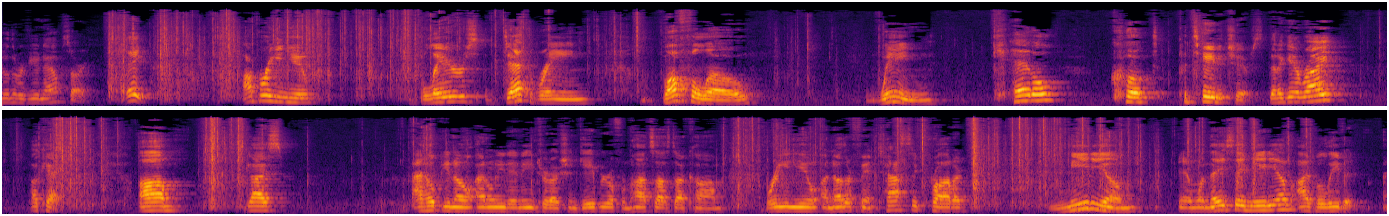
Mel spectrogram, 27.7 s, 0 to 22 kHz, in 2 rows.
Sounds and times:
Speech: 0.0 - 1.5, 2.4 - 3.2, 4.2 - 5.9, 6.5 - 7.6, 8.6 - 13.5, 14.1 - 14.5, 15.2 - 16.8, 17.9 - 23.6, 24.3 - 27.7.

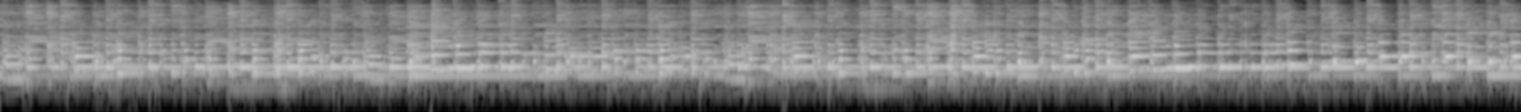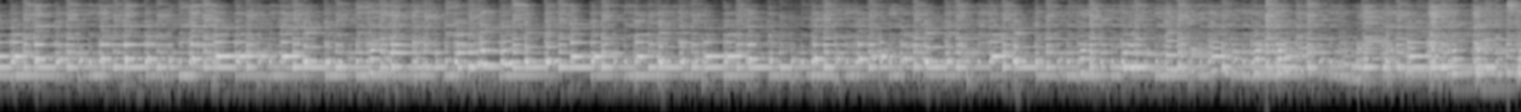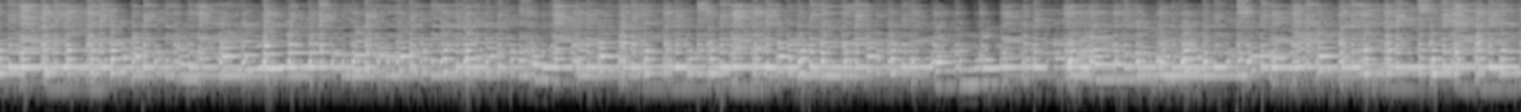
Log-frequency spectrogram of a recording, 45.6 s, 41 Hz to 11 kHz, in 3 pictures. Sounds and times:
Banjo: 0.0 - 45.6.

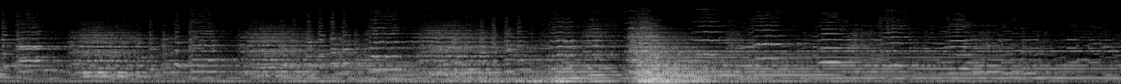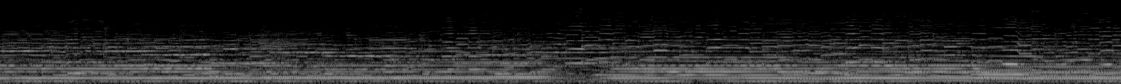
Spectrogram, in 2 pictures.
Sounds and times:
Violin, fiddle: 0.0 - 22.4.

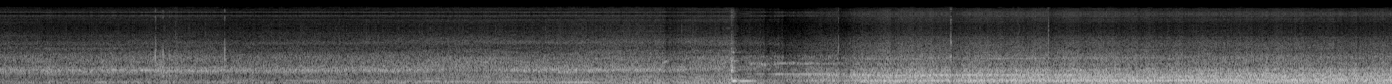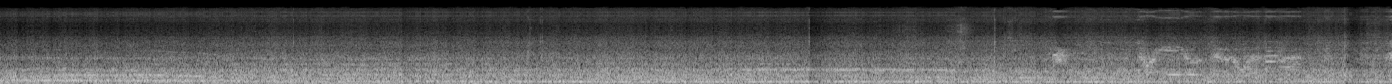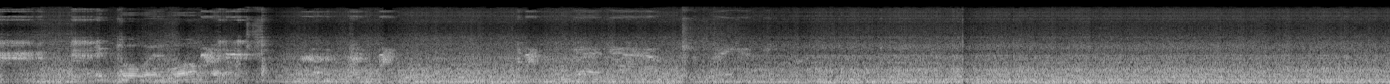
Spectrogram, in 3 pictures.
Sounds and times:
Vehicle: 0.0 - 41.7
Speech: 24.4 - 27.1, 28.6 - 31.9, 33.0 - 35.7.

